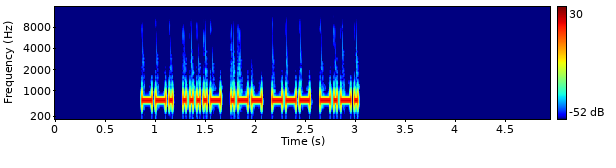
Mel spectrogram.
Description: Morse code, heard as a keyed tone, about 36 wpm, 700 Hz. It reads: G4WOC
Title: DXCC-100 Call Signs - 5 Characters - 35wpm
